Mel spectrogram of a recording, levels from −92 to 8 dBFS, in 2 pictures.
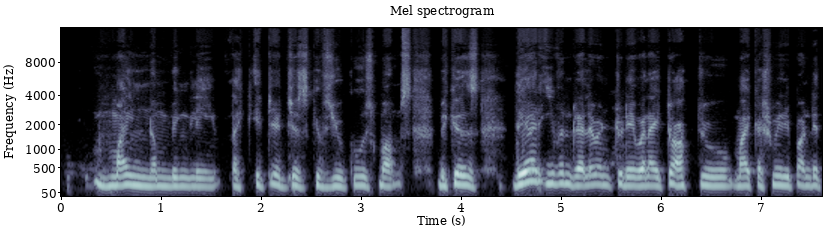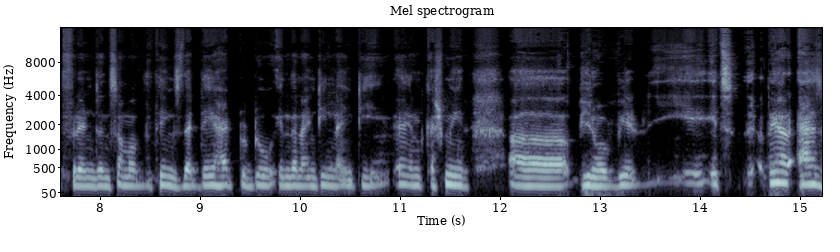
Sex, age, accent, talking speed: male, 30-49, Indian, 180 wpm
